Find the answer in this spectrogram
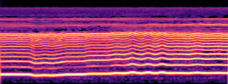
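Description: A Quran reciter's voice in the slow tartil style, holding one long drawn-out vowel unbroken. The pitch dips slightly, then climbs slowly with a small ornamental waver.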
